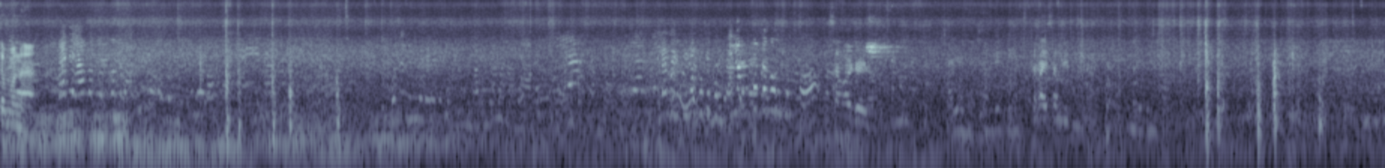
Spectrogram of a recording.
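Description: Men and women chatter nearby in a busy outdoor crowd.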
